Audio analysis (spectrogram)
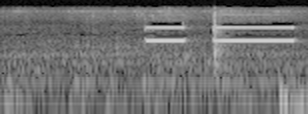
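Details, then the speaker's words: Rooftop HVAC unit that lost power: meter continuity check gives crisp high beeps in three short bursts as probes touch each fuse; all fuses are good. "good, all fuses are good."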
